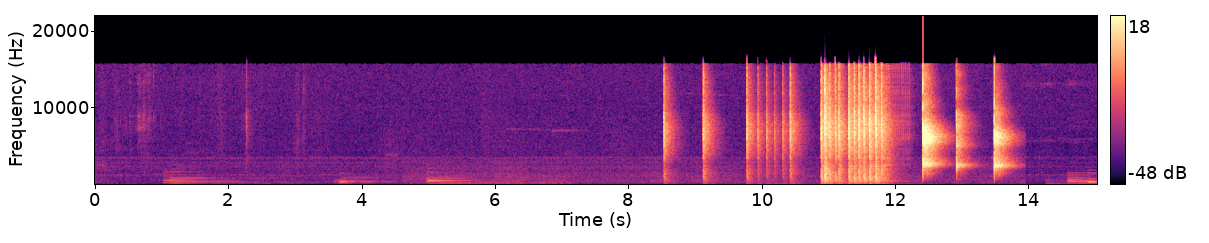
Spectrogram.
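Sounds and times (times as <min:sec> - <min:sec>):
soft background music: 0:00.6 - 0:08.4, 0:14.0 - 0:15.0
fingernails clicking on plastic: 0:08.6 - 0:13.6.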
